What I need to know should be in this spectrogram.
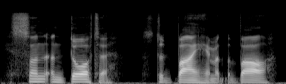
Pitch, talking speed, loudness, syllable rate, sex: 100 Hz, 210 wpm, -19 LUFS, 4.4 syllables/s, male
